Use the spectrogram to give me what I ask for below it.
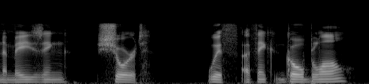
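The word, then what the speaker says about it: Gobelins: short with, I think, Gobelin is how you pronounce it.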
